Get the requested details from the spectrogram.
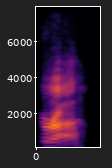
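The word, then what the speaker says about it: Aire: I didn't hear the I. A I like just put the air.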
